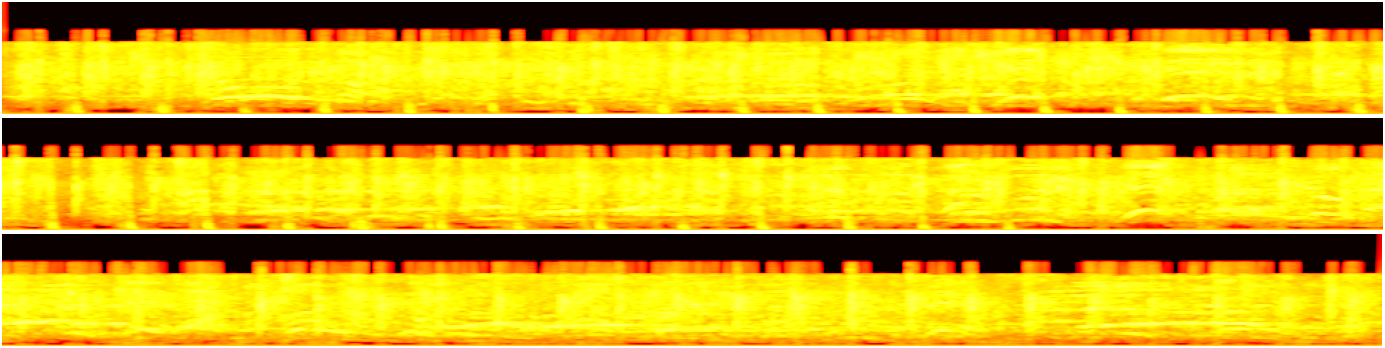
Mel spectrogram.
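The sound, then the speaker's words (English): An audience at an evening church service claps hands steadily in praise to the Lord, a dense, sustained burst of applause with scattered cheers and shouting voices mixed throughout, loud and continuous for the whole stretch. “Tonight, if you could, I just feel like giving the Lord a hand clap of praise tonight.”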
